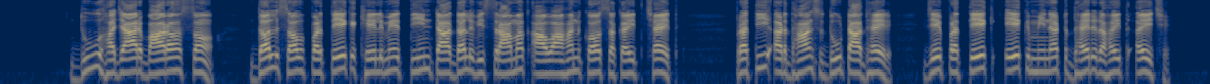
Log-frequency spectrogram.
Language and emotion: Maithili, neutral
